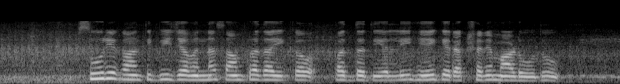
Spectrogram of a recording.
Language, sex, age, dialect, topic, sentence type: Kannada, female, 25-30, Coastal/Dakshin, agriculture, question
